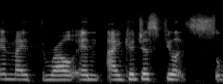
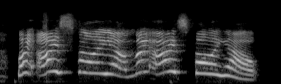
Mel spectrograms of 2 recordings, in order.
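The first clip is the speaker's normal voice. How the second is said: put-on shrill, very high, very loud little-kid yelling; 14 semitones higher, 9 dB louder than usual. Retelling a preschool memory of suddenly yelling: imitating a child yelling. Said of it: "I started yelling".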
